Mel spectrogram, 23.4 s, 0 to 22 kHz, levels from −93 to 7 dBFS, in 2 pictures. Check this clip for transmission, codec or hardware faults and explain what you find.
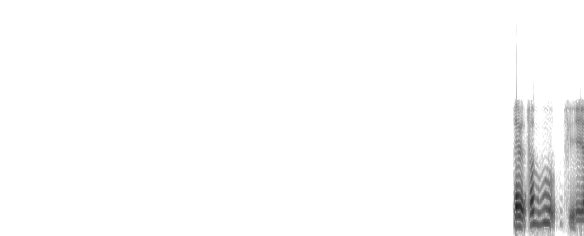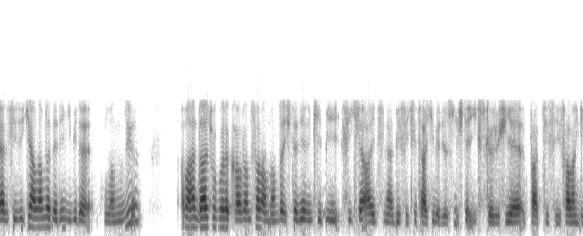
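The speech has been through a Codec 2 vocoder for the whole clip, and it's heavy damage. Codec 2 doesn't keep the waveform. It sends only pitch, voicing, energy and a rough spectral envelope, then rebuilds the voice from sine waves, so you get that robotic, buzzy tone. The band runs about 300 Hz to 3.6 kHz, and the harshness points to a very low rate, around 2.4 kbit/s.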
